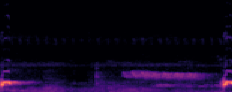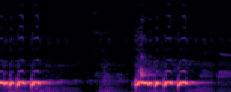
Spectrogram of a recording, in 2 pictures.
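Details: Local zebra dove with a loud voice, singing as a lure for other doves: two bubbling coo phrases of quick, even, rolled notes about two seconds apart, after a soft, drawn-out whistle-like tone.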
